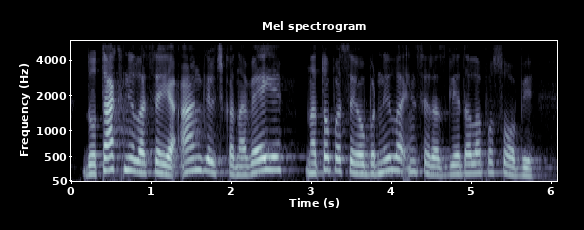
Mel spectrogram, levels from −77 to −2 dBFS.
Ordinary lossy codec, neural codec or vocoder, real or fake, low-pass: none; none; real; 5.4 kHz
